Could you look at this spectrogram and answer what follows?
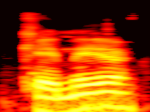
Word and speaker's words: Khmer: K-H-M-E-R. Come here. You Okay, said it right.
